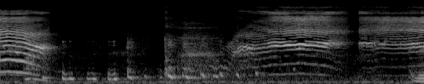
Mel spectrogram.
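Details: Newborn girl crying soon after birth: high-pitched wails broken by short choppy sobs in a small room.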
